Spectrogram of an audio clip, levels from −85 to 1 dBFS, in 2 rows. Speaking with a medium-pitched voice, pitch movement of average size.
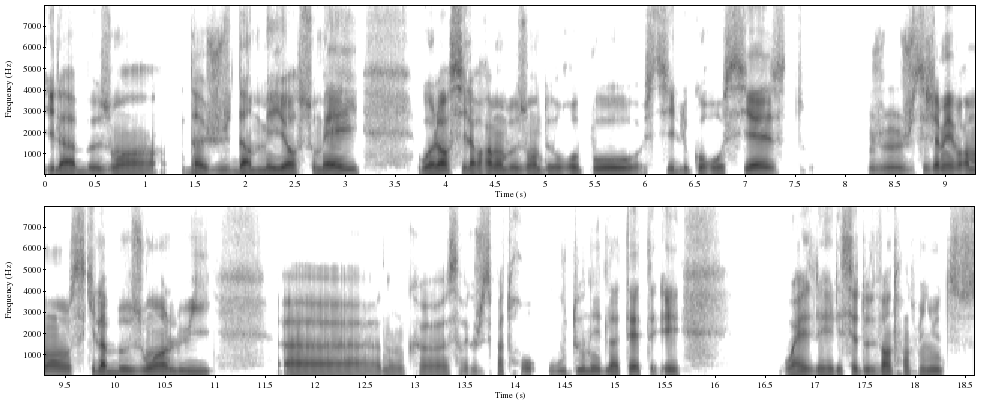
No: very low, 90 Hz; average, 3.2 semitones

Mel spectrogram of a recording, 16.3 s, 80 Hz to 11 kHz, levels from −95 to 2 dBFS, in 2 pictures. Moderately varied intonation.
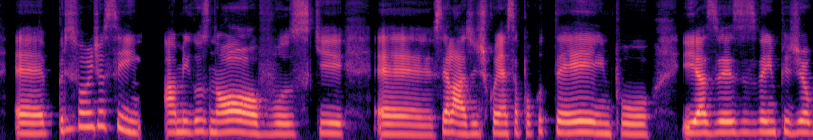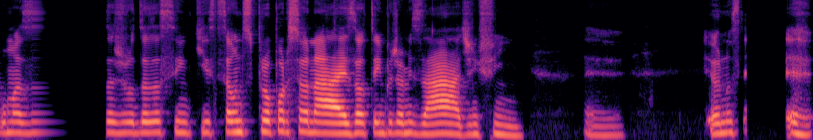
No: narrow, 1.9 semitones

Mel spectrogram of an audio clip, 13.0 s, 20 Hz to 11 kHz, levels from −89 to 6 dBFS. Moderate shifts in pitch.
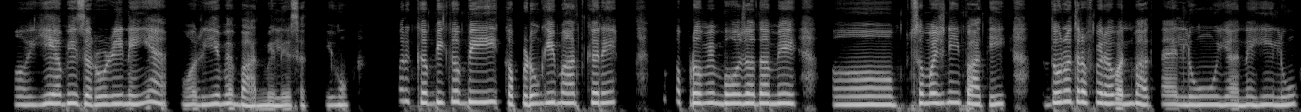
Yes: average, 3.0 semitones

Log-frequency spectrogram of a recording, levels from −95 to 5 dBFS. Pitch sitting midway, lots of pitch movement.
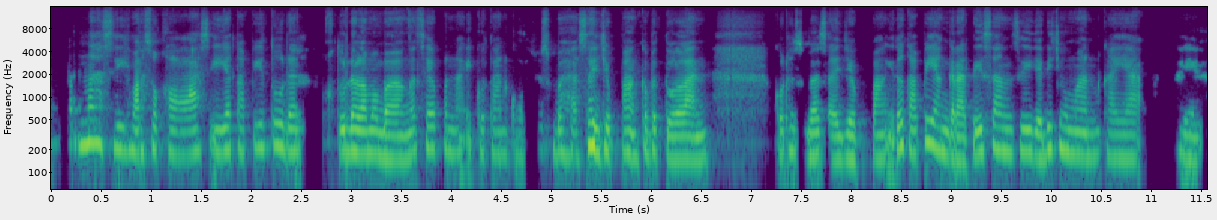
No: medium, 180 Hz; average, 2.7 semitones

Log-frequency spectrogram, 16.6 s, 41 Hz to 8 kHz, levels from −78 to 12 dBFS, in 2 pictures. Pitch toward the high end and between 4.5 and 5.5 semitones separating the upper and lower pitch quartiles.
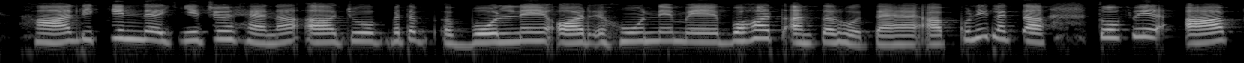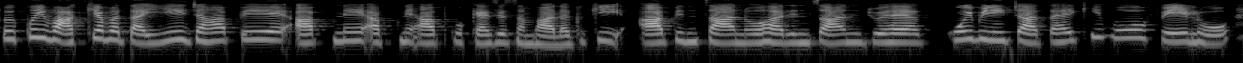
No: high, 245 Hz; average, 3.4 semitones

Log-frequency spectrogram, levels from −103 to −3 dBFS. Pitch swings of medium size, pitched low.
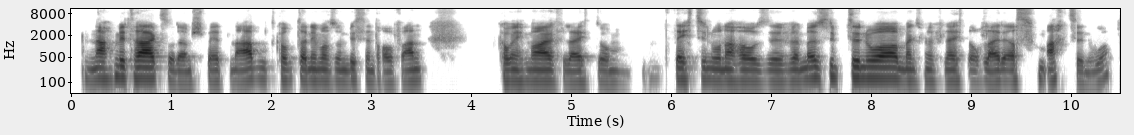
No: narrow, 2.3 semitones; low, 115 Hz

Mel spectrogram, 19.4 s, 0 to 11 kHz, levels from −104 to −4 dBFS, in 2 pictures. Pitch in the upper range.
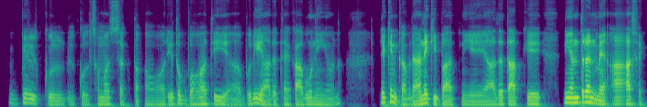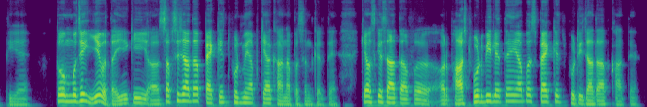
No: low, 110 Hz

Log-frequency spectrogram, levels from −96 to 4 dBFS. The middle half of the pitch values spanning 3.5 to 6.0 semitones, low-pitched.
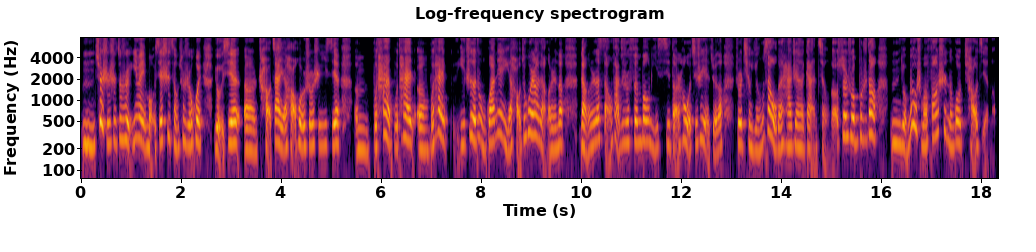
No: average, 4.0 semitones; high, 240 Hz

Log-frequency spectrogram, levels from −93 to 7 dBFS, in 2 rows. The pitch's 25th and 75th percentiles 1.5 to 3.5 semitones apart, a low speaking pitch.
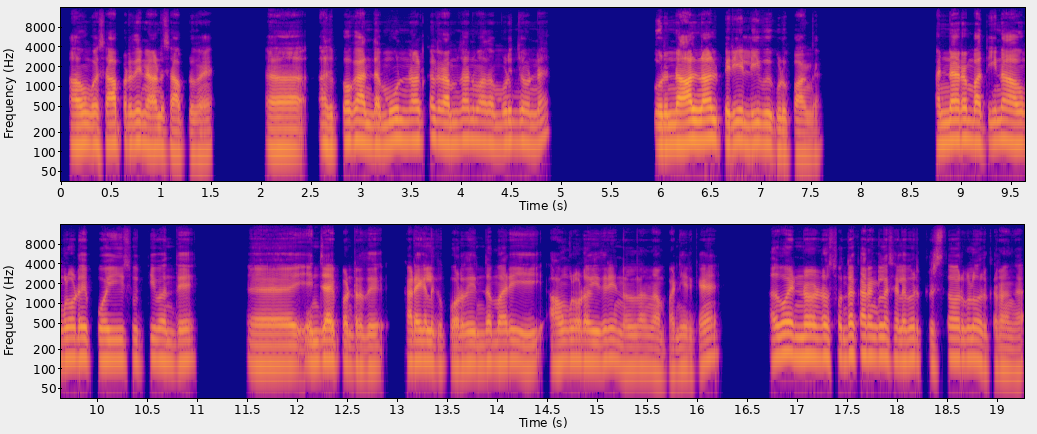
Yes: average, 3.0 semitones; low, 130 Hz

